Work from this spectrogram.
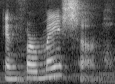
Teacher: information the stresses on the third syllable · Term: stressed syllables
